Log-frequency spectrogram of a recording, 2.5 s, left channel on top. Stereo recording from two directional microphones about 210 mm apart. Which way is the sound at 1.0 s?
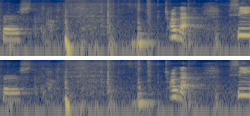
30° left (ahead or behind).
